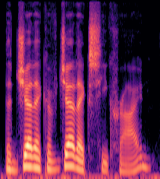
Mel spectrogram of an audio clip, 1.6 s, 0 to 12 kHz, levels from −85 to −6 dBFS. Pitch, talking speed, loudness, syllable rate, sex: 130 Hz, 225 wpm, -19 LUFS, 5.7 syllables/s, male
